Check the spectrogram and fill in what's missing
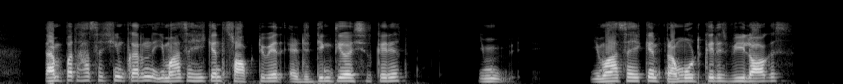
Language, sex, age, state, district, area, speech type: Kashmiri, male, 30-45, Jammu and Kashmir, Anantnag, rural, spontaneous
